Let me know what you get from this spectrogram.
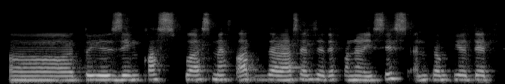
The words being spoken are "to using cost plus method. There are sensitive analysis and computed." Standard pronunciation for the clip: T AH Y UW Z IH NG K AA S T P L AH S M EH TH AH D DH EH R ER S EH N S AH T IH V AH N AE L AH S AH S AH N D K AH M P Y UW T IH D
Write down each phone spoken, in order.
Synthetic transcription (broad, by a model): T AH Y UW Z IH NG K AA S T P L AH S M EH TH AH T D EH L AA S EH N S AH T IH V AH N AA L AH S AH S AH N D K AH M P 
